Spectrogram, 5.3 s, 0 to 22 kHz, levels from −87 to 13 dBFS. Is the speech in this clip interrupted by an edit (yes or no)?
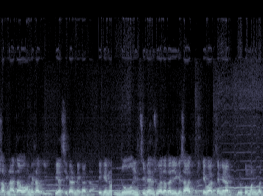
no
